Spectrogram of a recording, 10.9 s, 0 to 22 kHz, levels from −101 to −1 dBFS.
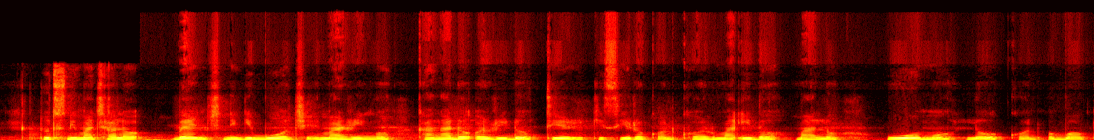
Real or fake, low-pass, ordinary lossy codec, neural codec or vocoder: real; 19.8 kHz; Opus, 32 kbps; none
